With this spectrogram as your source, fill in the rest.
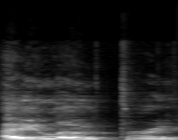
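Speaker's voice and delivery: very loud put-on British accent, H of Halo dropped. Speaker retells how someone said it, in a British accent dropping the H. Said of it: "doing like British impressions ... saying it like that without the H".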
